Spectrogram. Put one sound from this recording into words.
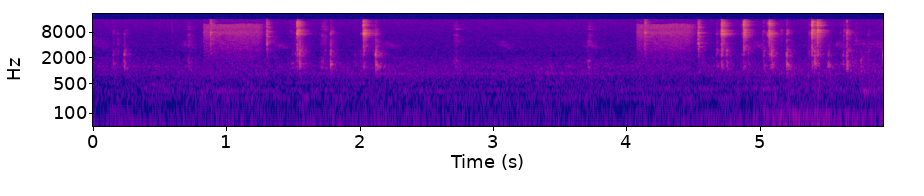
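A paint sprayer hisses in short bursts.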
